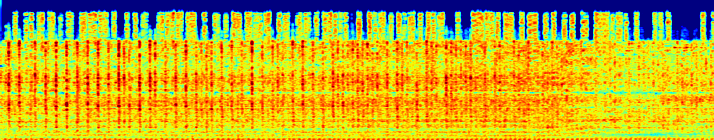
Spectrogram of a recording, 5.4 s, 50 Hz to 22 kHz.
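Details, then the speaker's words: 1987 Craftsman tiller, sat 20+ years, first runs after revival, choke off, throttle wide open: the single-cylinder engine fires with a slightly lumpy, uneven beat. The owner suspects slightly too much fuel, running rich. "Okay, so throttle up, chokes off. Sounds like it might have a little too much fuel."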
